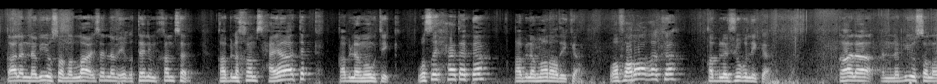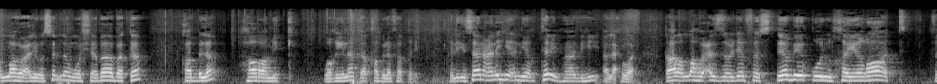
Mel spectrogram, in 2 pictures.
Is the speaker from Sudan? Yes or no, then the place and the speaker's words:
yes; Sudan; من أمور كثيرة منتشرة خاصة عندنا في السودان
